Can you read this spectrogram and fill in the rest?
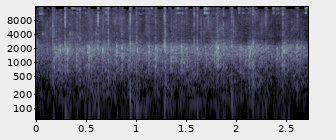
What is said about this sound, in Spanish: Pero bueno, un aplauso para él también.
